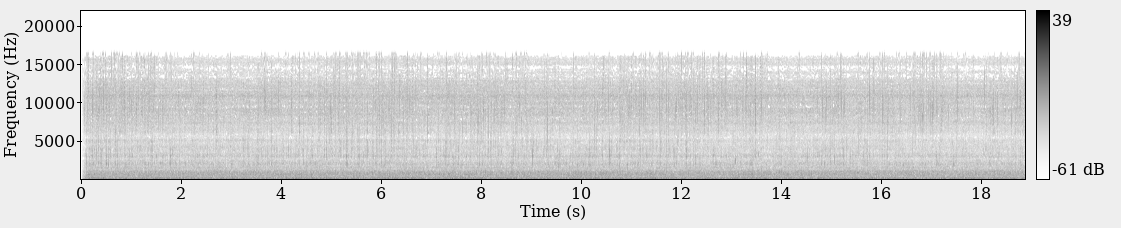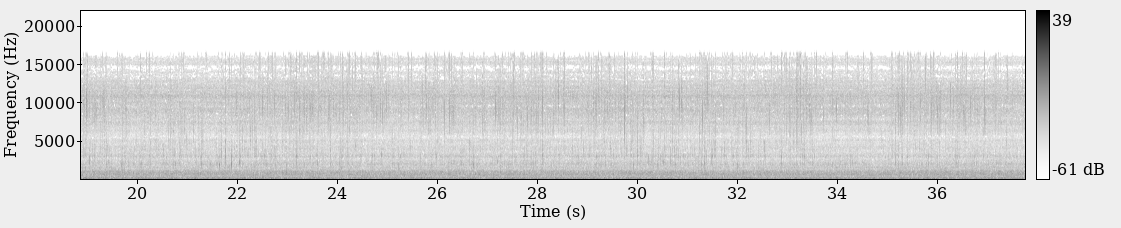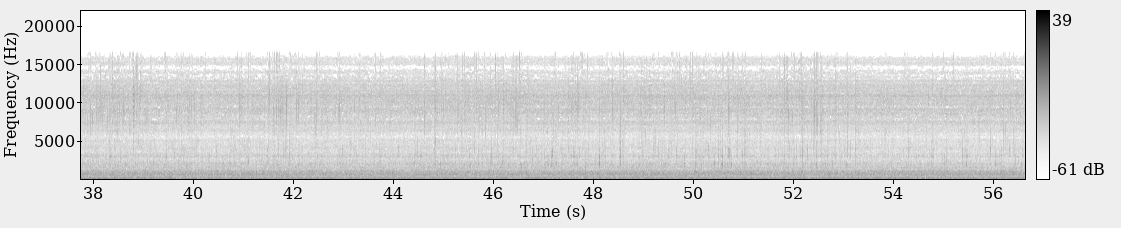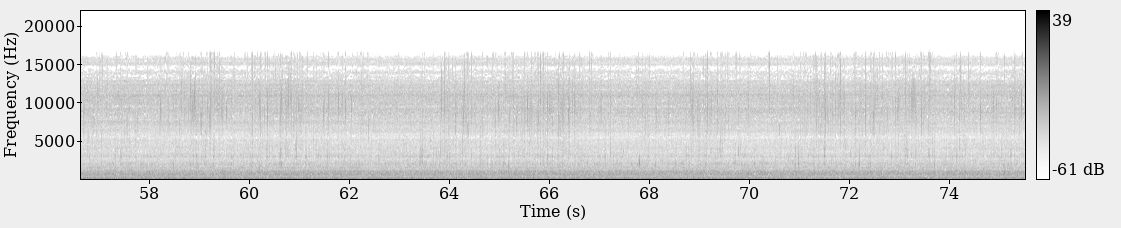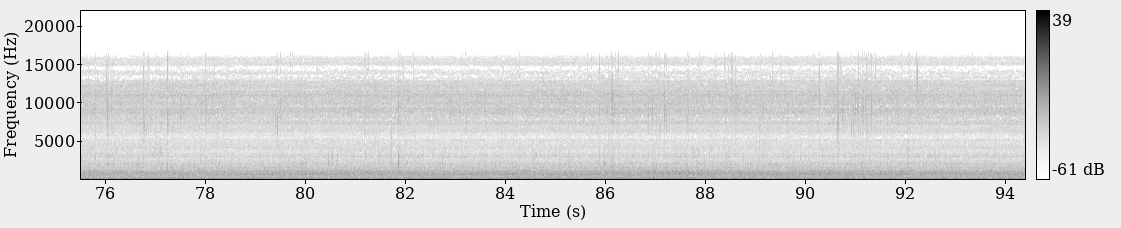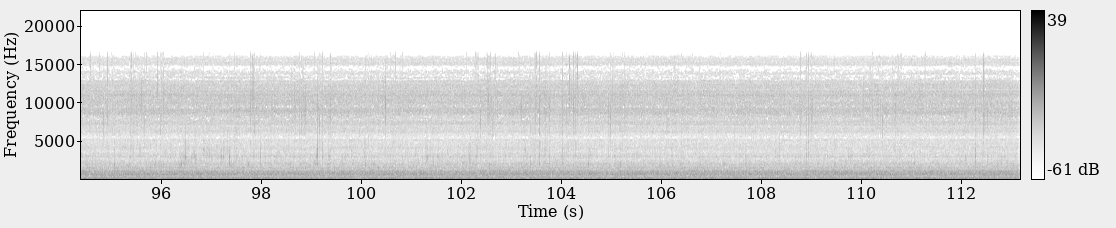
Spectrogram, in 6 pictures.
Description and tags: Eau-bouillante2
Boiling water in a saucepan on electric cooktop.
